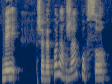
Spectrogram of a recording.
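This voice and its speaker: A woman with a Québécois French accent, a podcast guest telling lively stories and explaining her ideas, laughing now and then. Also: a little high, normal speed. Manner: animated storyteller, laughs while explaining. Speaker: guest, founder of a spiritual school. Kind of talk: conversational podcast interview.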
